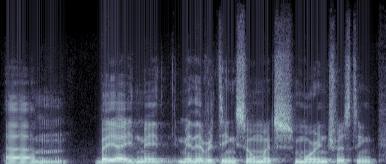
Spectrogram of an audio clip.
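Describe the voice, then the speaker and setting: A young man from Belgium talks through an interview in a relaxed, halting way, filling pauses with plenty of ums. His voice is smooth and clear, at a middling pitch for a man. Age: 20s. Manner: relaxed, hesitant with many fillers. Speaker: student athlete, soccer captain. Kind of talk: casual interview.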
